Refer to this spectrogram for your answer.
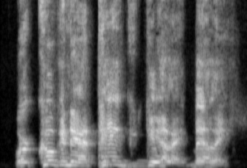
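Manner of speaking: accent from Oklahoma. Trying a line after being told to say it in Oklahoma, in an Oklahoma accent. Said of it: "let's say it in Oklahoma".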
